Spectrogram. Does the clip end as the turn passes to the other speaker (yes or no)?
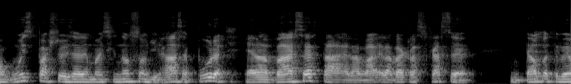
no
